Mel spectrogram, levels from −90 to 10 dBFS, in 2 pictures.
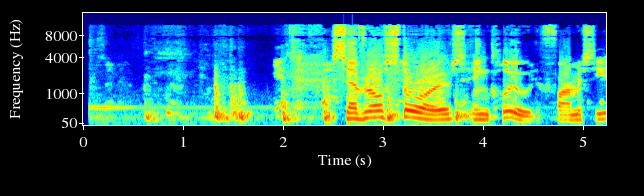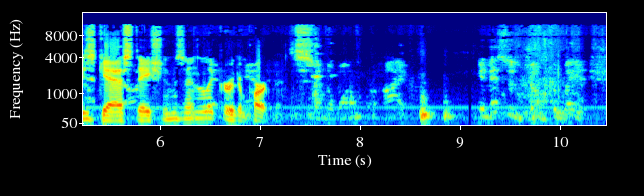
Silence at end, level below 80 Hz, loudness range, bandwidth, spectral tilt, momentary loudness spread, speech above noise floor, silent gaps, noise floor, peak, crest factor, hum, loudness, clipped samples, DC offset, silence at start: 0.35 s; -48 dBFS; 13 LU; 11.5 kHz; -4.5 dB/octave; 24 LU; 29 dB; none; -42 dBFS; 0 dBFS; 14 dB; none; -13 LUFS; under 0.1%; under 0.1%; 0.05 s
